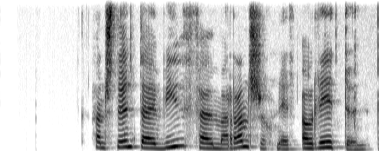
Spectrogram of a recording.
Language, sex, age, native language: Icelandic, female, 12, Icelandic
